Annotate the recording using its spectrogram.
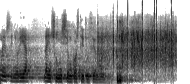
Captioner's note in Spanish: Aplausos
